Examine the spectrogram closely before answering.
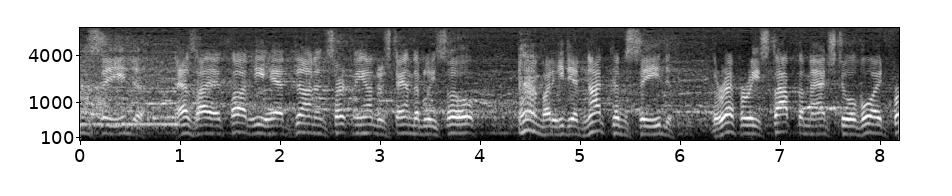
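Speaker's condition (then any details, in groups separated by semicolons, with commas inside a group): No condition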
